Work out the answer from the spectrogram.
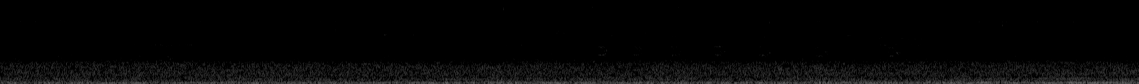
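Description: Faint outdoor background with a steady low rumble; about five and a half seconds in, a distant bird gives a quick series of about six short calls.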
